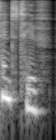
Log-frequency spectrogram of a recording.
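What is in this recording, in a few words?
"tentative", British English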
